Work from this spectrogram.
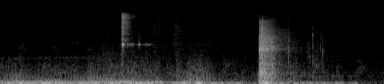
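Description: A phone is slammed down onto a surface, two sharp impacts landing a little over a second apart, the second louder and fuller, against a quiet indoor background.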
